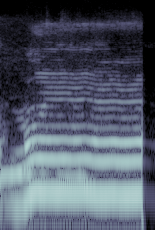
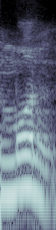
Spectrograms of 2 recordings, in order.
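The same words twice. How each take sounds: First: The n is hidden with a held nasal hum. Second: The n is pronounced clearly and fully. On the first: The speaker calls it right. "Hampir dekat ke uh, huruf selanjutnya. Tapi nggak nempel" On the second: The speaker calls it wrong. "Bukan mun. Kalau mun itu jadi jelas"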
